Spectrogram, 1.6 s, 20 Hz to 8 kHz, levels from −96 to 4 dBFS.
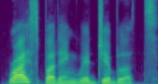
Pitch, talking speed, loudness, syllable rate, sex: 190 Hz, 150 wpm, -20 LUFS, 4.2 syllables/s, female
